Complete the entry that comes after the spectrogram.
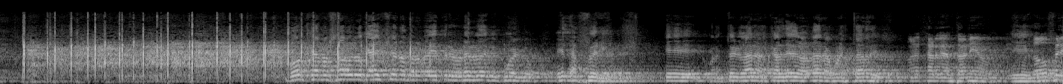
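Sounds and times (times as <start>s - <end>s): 
audience applause at a Málaga fair event: 0.0s - 4.4s
speech: 2.9s - 10.6s.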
